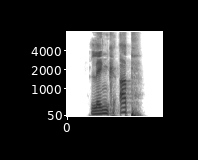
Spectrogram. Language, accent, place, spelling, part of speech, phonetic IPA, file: German, Germany, Berlin, lenk ab, verb, [ˌlɛŋk ˈap], De-lenk ab.ogg
- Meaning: 1. singular imperative of ablenken 2. first-person singular present of ablenken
